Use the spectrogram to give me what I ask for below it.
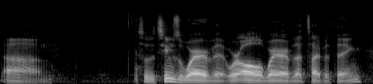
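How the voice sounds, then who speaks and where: A man's voice: low voice, brisk, darkish tone. A young man, an esports head coach, talking candidly in a post-match interview, full of ums and likes.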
